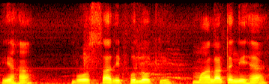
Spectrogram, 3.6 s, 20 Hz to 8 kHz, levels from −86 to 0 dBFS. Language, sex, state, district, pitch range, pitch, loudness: Hindi, male, Uttar Pradesh, Saharanpur, 115-125 Hz, 115 Hz, -18 LUFS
